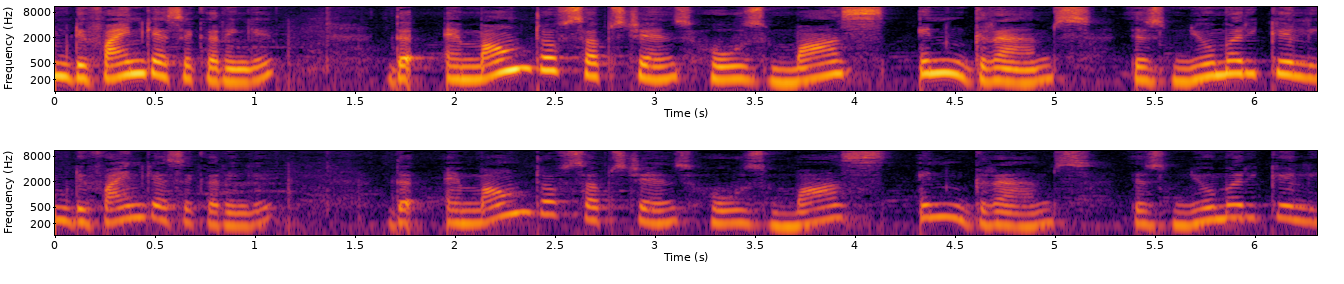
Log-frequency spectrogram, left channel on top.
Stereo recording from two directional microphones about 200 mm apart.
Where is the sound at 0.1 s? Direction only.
40° left (ahead or behind).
